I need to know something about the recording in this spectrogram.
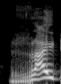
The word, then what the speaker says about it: write: राइट पढ़ेंगे।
